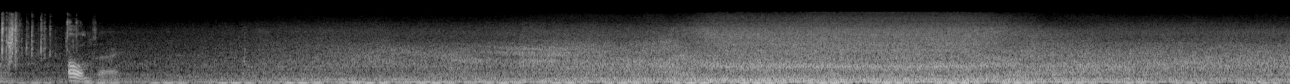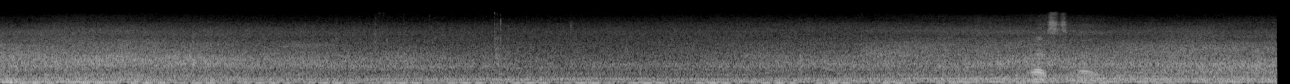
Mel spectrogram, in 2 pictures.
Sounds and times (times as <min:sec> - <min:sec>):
Car: 0:00.0 - 0:25.7
Speech: 0:00.7 - 0:01.2, 0:23.2 - 0:24.0.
